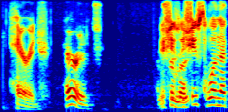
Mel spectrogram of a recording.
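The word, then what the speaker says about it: Herridge: How you pronounce her name? Herage.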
